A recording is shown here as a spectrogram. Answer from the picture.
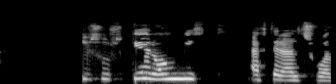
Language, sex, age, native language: Icelandic, female, 30-39, Icelandic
